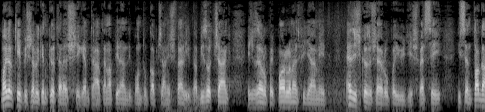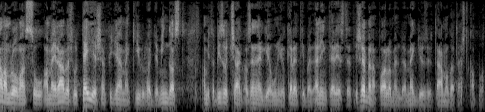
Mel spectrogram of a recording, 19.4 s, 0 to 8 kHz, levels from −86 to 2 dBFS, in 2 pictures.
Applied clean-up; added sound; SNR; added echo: neural separator model SepFormer DNS4.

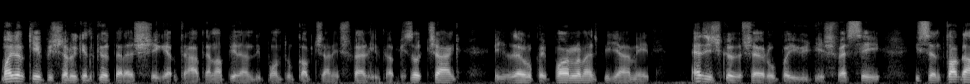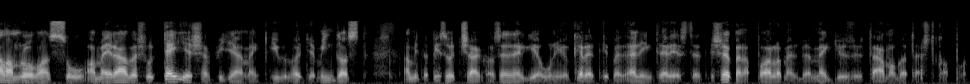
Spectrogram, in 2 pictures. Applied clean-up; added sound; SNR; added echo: neural diffusion model UNIVERSE++.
